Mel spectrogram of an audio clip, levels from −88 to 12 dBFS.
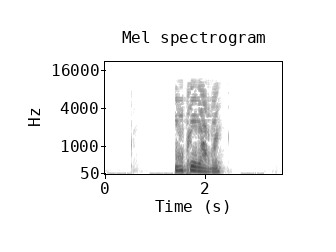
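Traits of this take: aliases and images of a low sample rate 2,800 Hz, jitter 0%
phaser sweep stages 8, 1.8 Hz, lowest notch 320–1,200 Hz
Ogg Vorbis

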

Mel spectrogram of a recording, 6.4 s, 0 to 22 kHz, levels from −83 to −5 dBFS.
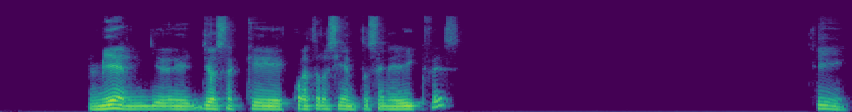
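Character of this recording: background noise floor −77 dBFS
spectral slope −7.0 dB per octave

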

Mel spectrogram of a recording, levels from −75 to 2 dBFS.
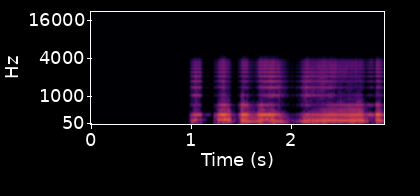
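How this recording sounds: a buzz of ramps at a fixed pitch in blocks of 128 samples
phaser sweep stages 2, 0.84 Hz, lowest notch 520–1,100 Hz
G.726

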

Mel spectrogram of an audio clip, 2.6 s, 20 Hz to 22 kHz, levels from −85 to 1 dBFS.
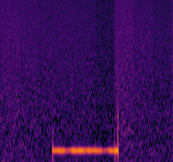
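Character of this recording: a quantiser's noise floor 8 bits, dither triangular
sample-and-hold tremolo
a shimmering, thickened sound

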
